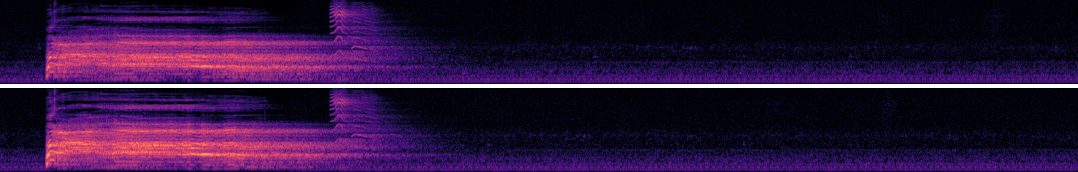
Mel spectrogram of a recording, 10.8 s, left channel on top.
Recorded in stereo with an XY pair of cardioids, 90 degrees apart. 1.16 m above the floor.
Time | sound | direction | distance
0.5 | a scream | 55° right | 1.6 m
3.3 | a squeak | 20° left | 3 m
